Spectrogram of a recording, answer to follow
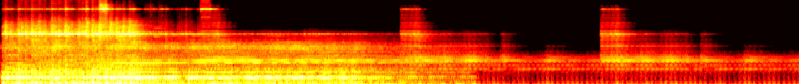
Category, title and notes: Sound effects > Electronic / Design
I finally sat down to explore Native Instruments Absynth sampler feature. I used samples from my, 'Broken Freezer Sample Pack' samples to make these noises. It is a low effort beginner pack. It is for documentation purposes but maybe you can find it useful.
